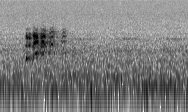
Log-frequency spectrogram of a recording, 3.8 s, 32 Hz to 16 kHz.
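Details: At 2 AM on a balmy, windless summer night, a lone coyote gives a brief, wavering, high-pitched yelp over the low rumble of a distant freight train.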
